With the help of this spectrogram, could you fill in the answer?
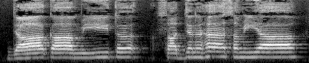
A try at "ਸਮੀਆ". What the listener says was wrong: ਸਾਜਨ ਹੈ ਸਮੀਆ, ਇਹ ਸਮੀਆ ਹੀ ਉਚਾਰਨ ਕਰਨਾ, ਐੜੇ ਦੇ ਮਗਰ ਕੰਨੇ ਤੇ ਬਿੰਦੀ ਨਹੀਂ ਲਾਉਣੀ। ਸਮੀਆ ਆ ਨਹੀਂ ਬੋਲਣਾ।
